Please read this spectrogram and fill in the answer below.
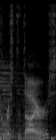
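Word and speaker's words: Choristodere: The Caristodires. I've always heard it pronounced Caristodire, even though that's an E.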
